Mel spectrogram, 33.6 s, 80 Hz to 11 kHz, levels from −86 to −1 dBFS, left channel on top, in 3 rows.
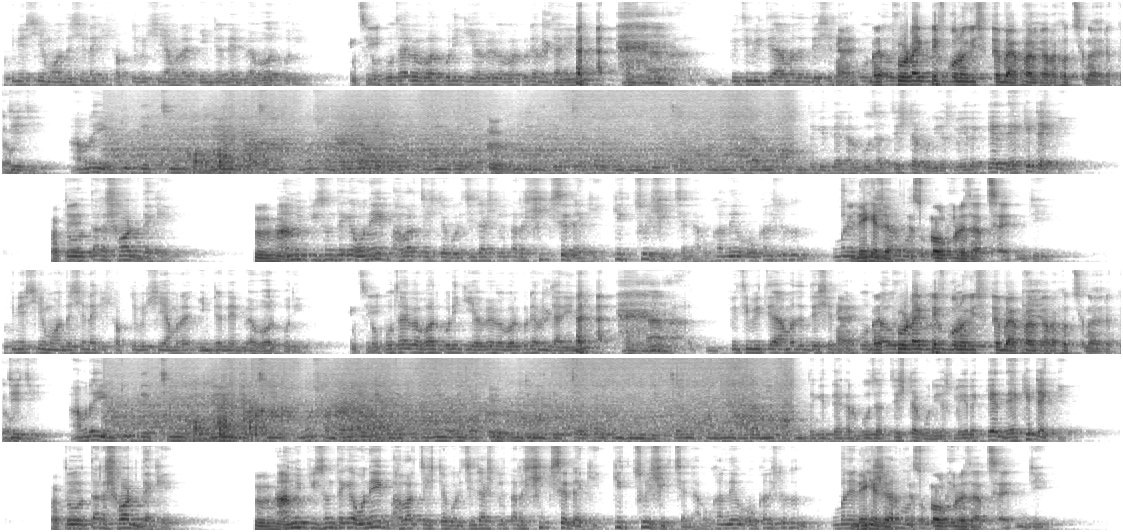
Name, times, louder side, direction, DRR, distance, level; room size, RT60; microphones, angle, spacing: voice 1, 0.0-3.0 3.7-5.9 6.4-9.6 10.2-10.5 11.2-11.6 11.8-21.8 23.0-24.1 25.1-32.0 32.5-32.8, right 3 dB, 90° right, 8 dB, 1.1 m, -32 dB
voice 2, 3.5-3.8 5.7-5.8 6.1-6.7 8.3-11.3 16.0-16.3 22.8-23.2 24.9-25.3 30.8-32.5, left 2 dB, 10° left, 9 dB, 0.4 m, -25 dB
sound 1, 12.2-19.1, right 3 dB, 45° right, 0.8 m, -32 dB
7.5 x 6.3 x 6.7 m, 0.80 s
head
